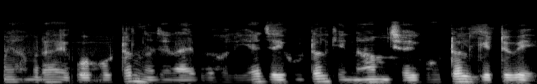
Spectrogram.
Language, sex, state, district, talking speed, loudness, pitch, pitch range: Maithili, male, Bihar, Darbhanga, 180 wpm, -22 LUFS, 110 Hz, 110-115 Hz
